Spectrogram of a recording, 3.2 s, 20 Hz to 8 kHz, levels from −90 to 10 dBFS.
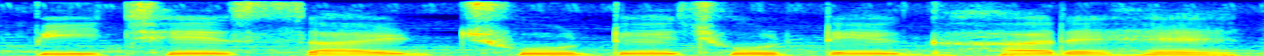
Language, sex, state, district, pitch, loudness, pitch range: Hindi, female, Uttar Pradesh, Lucknow, 205 Hz, -14 LUFS, 195-210 Hz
